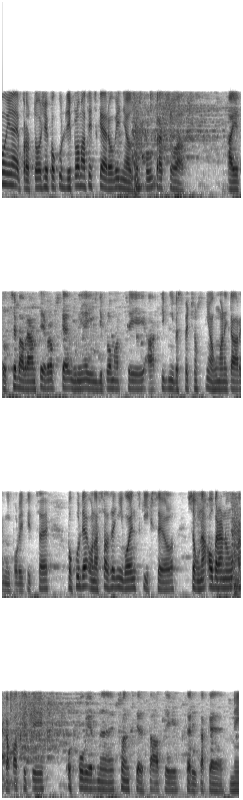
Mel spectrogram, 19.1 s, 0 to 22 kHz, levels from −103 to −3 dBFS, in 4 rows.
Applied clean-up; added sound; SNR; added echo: classical method log-MMSE.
